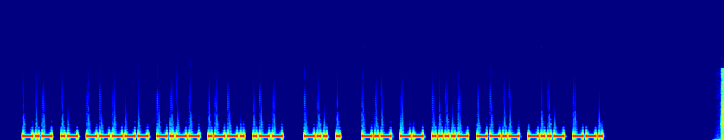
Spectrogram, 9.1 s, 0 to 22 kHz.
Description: Morse code, heard as a keyed tone, about 30 wpm, 690 Hz. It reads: KA0YPW DE KM4QXG
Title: USA Callsign DE Callsign - 6 Characters - 30wpm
